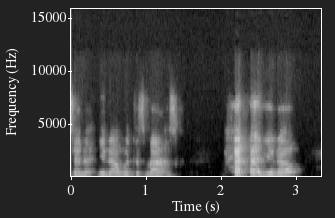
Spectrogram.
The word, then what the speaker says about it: Heerak: Heerak, Heerak.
